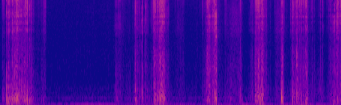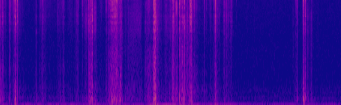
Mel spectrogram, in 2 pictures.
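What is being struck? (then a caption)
Dried wheat gluten ring (fu). A small porous dried wheat gluten ring (fu) with a hollowed center is held in a gloved hand close to the mic. Its inner hole is scraped and picked with a thin metal hook tool. The result is a rapid series of short, dry, crunchy scratches and crackles with bright, airy texture, irregular bursts separated by brief quiet gaps.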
